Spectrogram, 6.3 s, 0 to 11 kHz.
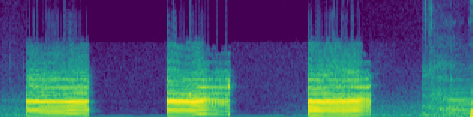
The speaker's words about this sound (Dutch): zit dan ook de, de befaamde buzzer, die ook al jarenlang in de lucht is. Sinds die begin jaren 70 is die voor het eerst al gehoord. Eh, dit, is de buzzer. Dus dat, eh, het geluid dat ze dus 24 uur per dag maken als ze geen, eh, geen tekst uitzenden.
